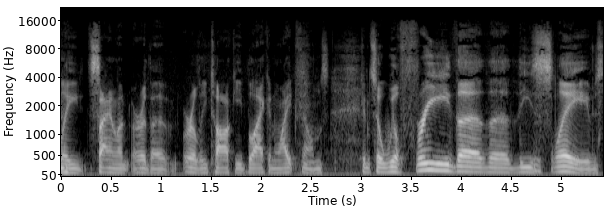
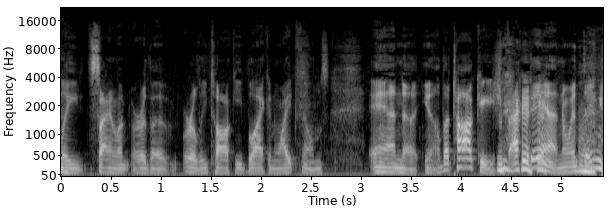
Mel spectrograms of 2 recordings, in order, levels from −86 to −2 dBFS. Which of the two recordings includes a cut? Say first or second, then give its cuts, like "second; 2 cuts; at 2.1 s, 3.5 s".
first; 1 cut; at 3.0 s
